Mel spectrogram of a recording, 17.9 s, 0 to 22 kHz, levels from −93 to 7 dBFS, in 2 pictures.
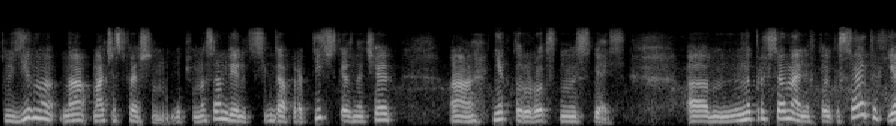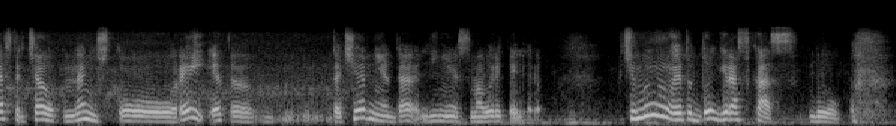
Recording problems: garbled, watery; badly; nothing above 7.5 kHz
traffic noise; faint; throughout; 25 dB below the speech

